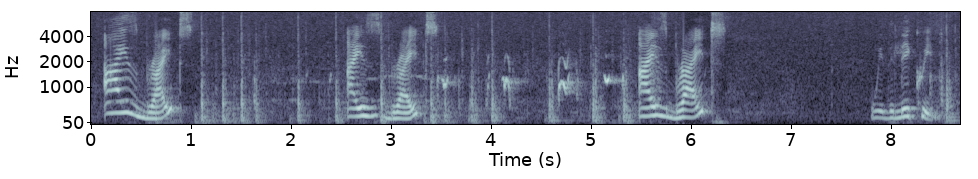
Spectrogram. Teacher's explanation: the choice of the word bright came as a result of the vowel in eyes, so that we have assonance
